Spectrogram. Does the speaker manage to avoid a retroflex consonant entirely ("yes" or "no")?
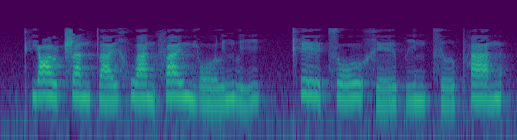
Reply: no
